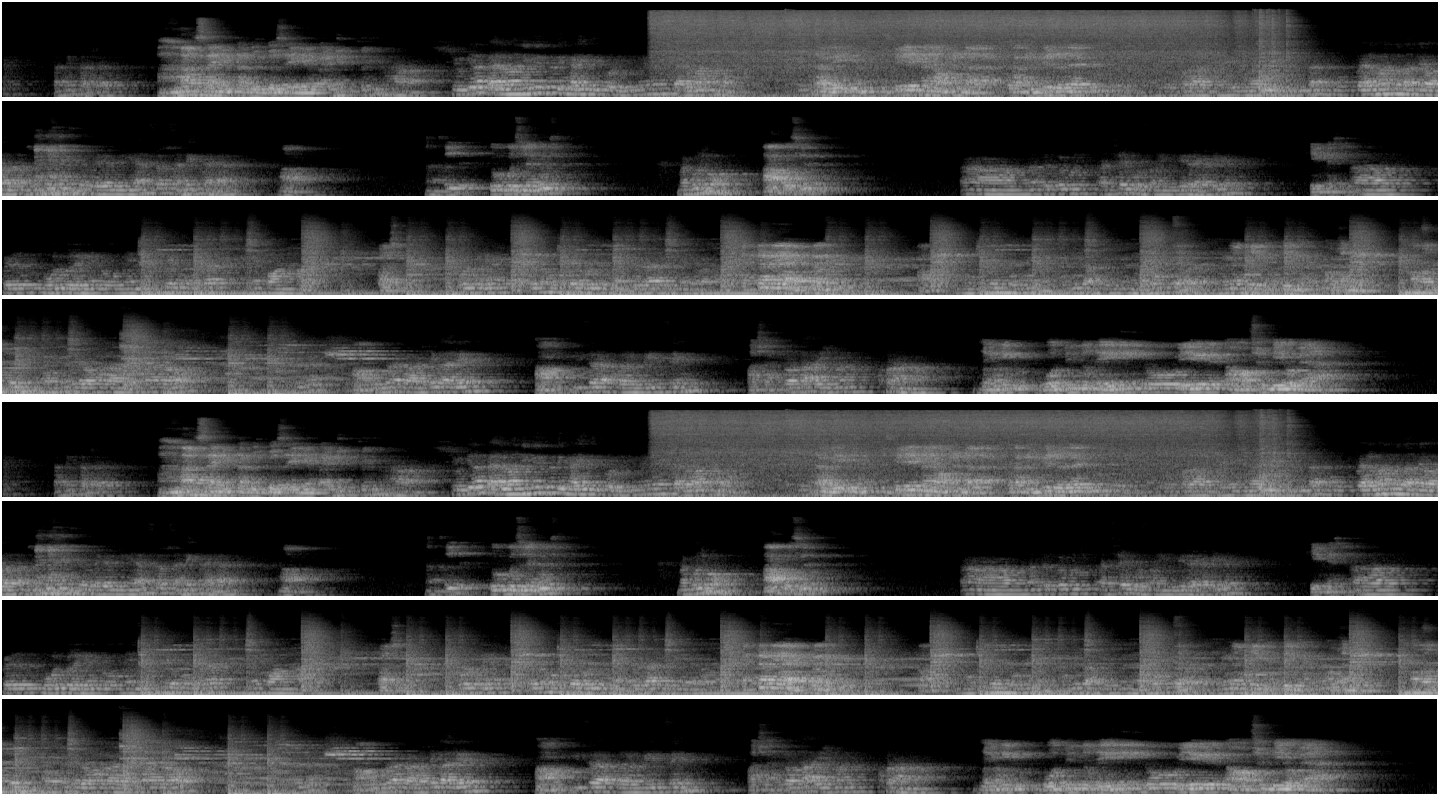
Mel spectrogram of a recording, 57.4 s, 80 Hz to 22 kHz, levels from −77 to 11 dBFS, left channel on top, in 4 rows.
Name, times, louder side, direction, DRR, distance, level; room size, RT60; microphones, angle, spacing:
voice 1, 0.5-1.1 3.8-4.2 4.5-7.3 7.9-9.0 11.1-14.8 15.1-16.7 18.6-18.9 21.1-21.6 23.9-26.7 27.8-28.2 28.7-30.9 31.1-31.8 32.6-32.9 33.2-33.7 34.0-35.9 36.4-37.2 38.2-41.2 41.8-42.2 42.9-44.9 46.0-46.2 46.7-47.8 48.7-50.0 50.9-52.3 52.8-53.1, equal, 5° right, -13 dB, 1.4 m, -27 dB
voice 2, 1.5-3.8 8.1-11.0 11.8-11.9 14.7-15.1 17.1-17.4 18.8-19.9 22.0-22.5 27.4-27.8 32.5-32.7 36.1-37.0 37.9-38.0 40.5-40.6 41.0-42.4 42.8-43.1 46.6-46.8 48.4-48.7 50.5-50.9 52.8-56.4, equal, 80° left, -9 dB, 1.3 m, -23 dB
sound 1, 6.5-12.9, left 2 dB, 35° left, 0.8 m, -26 dB
sound 2, 30.1-46.8, right 1 dB, 20° right, 0.5 m, -25 dB
3.6 x 3.5 x 2.4 m, 1.1 s
head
